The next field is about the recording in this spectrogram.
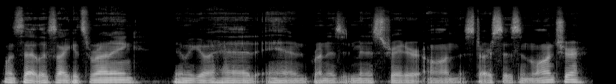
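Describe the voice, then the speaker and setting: A man presenting a casual step-by-step software tutorial in an informal, instructional way. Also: sits low, level tone, normal speed, no room sound.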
